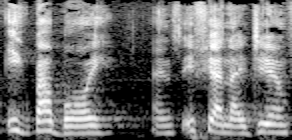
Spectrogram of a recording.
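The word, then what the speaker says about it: Igba Boi: nigerian entrepreneurship scheme and i think it's pronounced igba boy and if you're a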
